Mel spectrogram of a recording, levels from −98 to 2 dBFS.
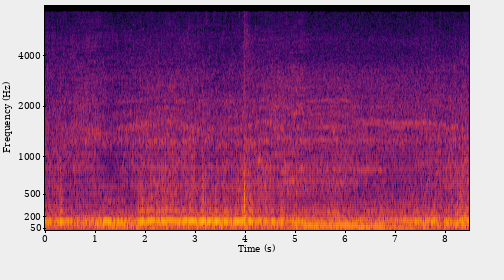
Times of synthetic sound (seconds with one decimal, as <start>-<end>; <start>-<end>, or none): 0.0-5.2; 7.4-8.5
